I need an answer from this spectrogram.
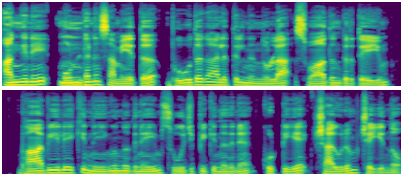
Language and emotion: Malayalam, neutral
